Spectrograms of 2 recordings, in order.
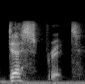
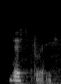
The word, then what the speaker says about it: desperate: instead of desperate okay desperate so go right from that that P to the ruh yeah desperate one more time desperate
